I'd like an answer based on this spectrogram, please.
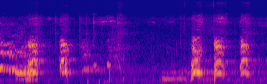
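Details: Korean Jindo dog letting out short, yelping barks, two at the start and three more near the end, with a brief whine-like tone between them.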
